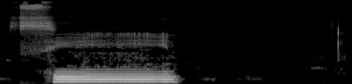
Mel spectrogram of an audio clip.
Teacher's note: اس حرف کی ادائیگی میں سیٹی کی آواز پیدا کریں گے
